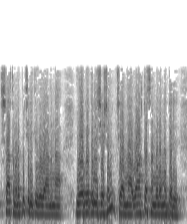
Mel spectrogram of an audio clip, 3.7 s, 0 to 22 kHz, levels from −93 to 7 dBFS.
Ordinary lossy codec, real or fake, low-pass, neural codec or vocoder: none; real; 7.2 kHz; none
